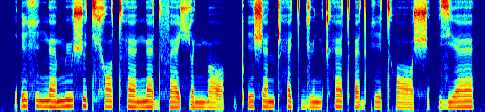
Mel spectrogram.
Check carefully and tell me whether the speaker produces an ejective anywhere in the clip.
yes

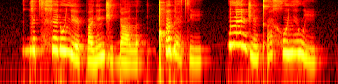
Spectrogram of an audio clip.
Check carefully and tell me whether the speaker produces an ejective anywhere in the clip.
yes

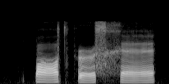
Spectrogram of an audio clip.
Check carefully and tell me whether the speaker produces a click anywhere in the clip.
no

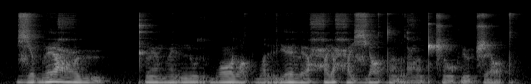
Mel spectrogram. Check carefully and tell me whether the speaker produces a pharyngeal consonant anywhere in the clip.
yes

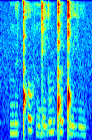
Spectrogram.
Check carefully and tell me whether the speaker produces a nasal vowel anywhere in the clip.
no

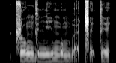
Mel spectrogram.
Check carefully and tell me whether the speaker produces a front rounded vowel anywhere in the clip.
yes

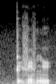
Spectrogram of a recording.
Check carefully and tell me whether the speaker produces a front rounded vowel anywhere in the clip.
yes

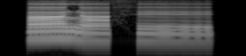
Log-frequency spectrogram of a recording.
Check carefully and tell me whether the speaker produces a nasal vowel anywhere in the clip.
yes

